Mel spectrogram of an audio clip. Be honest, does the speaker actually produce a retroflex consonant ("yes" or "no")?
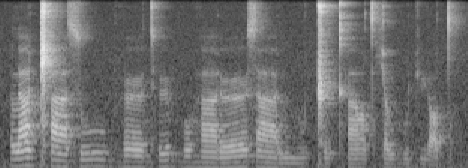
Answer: no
